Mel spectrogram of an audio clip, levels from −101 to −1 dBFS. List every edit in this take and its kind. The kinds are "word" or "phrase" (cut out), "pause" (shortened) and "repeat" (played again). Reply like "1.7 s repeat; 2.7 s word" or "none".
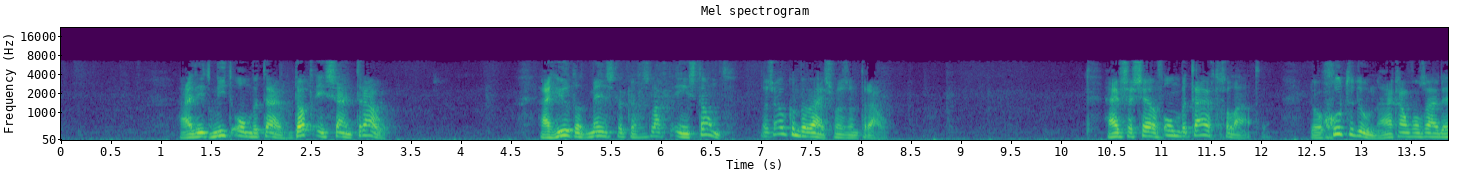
1.5 s word; 6.9 s pause; 11.0 s word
